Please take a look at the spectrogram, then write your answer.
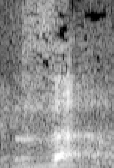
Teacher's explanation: Sama za, hujung gigi dan hujung lidah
